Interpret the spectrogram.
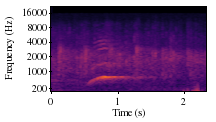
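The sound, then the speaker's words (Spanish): An audience claps steadily in a dense wash of applause, with a brief high cheer or whoop rising above it early on, the sound fairly loud and continuous throughout. “Alguien tiene que gritar o aplaudir o hacer ruido.”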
